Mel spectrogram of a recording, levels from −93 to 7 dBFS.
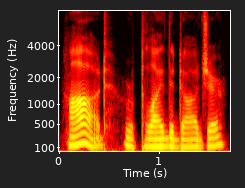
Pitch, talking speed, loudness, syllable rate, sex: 125 Hz, 140 wpm, -20 LUFS, 3.9 syllables/s, male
